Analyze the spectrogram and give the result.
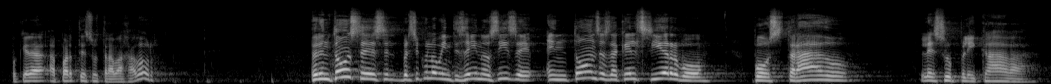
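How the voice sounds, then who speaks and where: Preaching in a house of prayer, a Mexican man speaks with a Mexican Spanish accent in a voice pitched high for a man. His sermon is conversational, with rhetorical questions for the congregation and dramatized readings of quotes. The hall's long reverb rings around him.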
